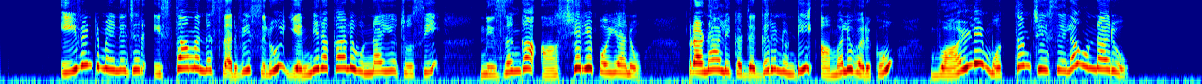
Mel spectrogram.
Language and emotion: Telugu, surprised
